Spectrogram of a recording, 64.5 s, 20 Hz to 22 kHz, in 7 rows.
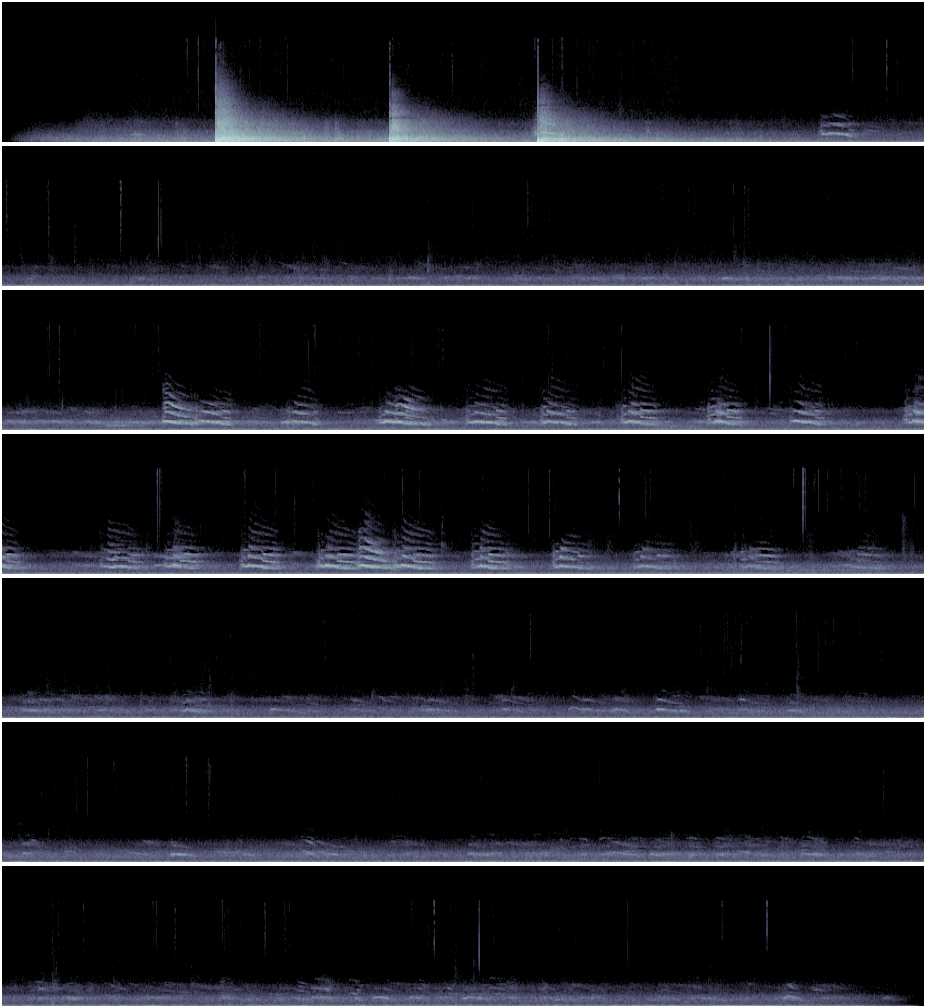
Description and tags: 3D DIY Binaural Dummy head recording.
Set up to record something else in light rain, someone let some fireworks off. (behind, ~1 mile )
Several loud bangs wake up some seagullls.(managed to catch the last three bangs on record)
Roland Quad Capture to PC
